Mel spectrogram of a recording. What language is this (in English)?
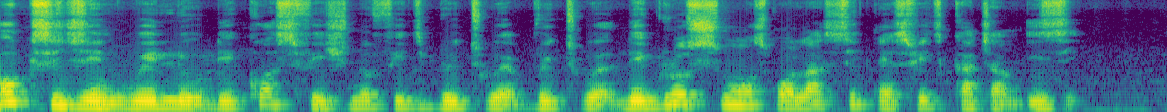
Nigerian Pidgin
